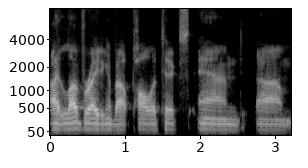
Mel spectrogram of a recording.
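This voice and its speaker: Against a quiet background, a man with an American accent speaks at a fairly slow pace in a dry, close sound with no echo. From United States. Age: 60s. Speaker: science journalist. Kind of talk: presentation. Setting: webinar. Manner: halting, with repeated words and fillers.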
